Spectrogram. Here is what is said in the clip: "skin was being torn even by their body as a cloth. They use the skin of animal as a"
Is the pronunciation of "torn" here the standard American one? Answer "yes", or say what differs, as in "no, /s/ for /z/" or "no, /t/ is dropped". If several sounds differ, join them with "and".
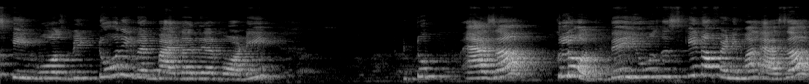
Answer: no, /n/ is dropped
